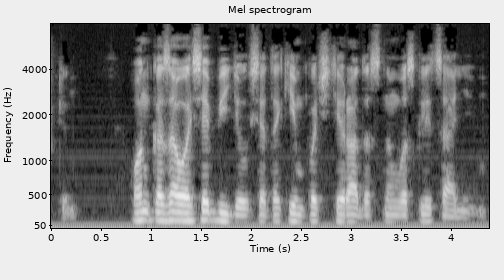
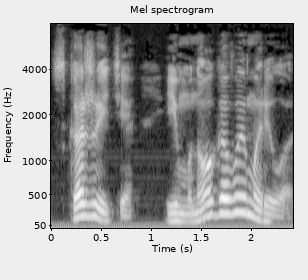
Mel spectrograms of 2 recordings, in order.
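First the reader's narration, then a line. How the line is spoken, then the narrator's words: Sympathetic exclamation. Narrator (Russian): воскликнул Чичиков с участием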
